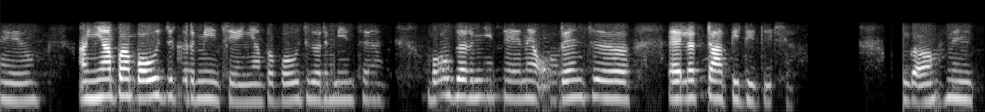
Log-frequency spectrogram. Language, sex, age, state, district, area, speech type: Gujarati, female, 30-45, Gujarat, Ahmedabad, urban, conversation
